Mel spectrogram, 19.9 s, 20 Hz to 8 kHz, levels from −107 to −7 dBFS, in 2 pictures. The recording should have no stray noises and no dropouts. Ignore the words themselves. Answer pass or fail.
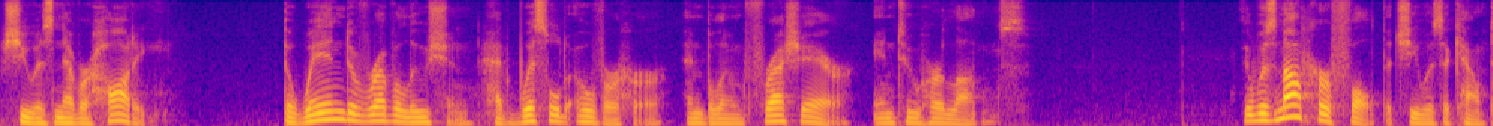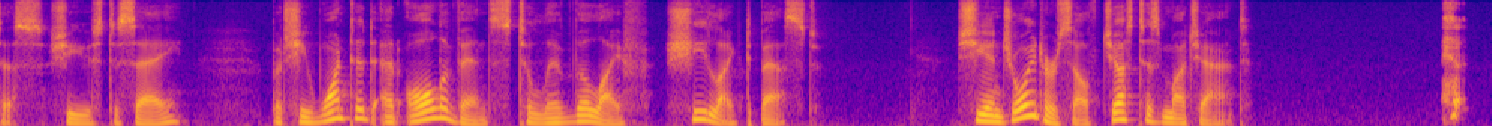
fail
